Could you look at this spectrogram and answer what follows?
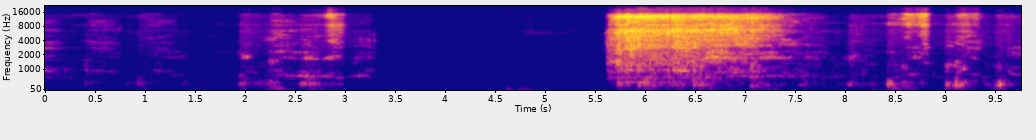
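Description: Water sloshed and poured over greenhouse glass while it is scrubbed with a soft-bristled brush, coming in a few bursts, with a long loud wash in the middle, and a person speaking between the bursts.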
